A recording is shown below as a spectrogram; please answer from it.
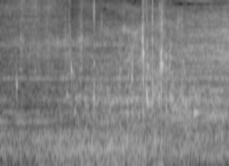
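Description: Scuba diver's exhaled bubbles rushing and gurgling past the camera, a loud low rumble that swells with scattered pops about one and a half seconds in, over quieter background music.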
